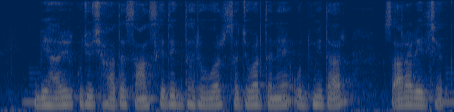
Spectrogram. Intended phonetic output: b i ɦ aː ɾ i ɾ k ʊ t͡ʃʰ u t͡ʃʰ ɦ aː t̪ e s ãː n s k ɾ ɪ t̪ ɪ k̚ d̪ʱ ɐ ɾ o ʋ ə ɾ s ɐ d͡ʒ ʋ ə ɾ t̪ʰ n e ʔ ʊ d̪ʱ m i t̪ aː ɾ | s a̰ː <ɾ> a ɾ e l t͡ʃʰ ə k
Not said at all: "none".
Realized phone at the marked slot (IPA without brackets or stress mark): ɾ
